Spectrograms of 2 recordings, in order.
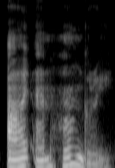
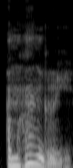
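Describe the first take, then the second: First: "I am hungry" slowly, word by word; slow teaching model. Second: Said in the usual way. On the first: Shown as a demonstration. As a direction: spell out "I am hungry" slowly for learners. Teacher gives slow full form first. ("I am hungry" yavaş, tane tane)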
